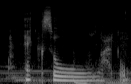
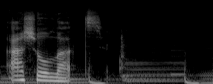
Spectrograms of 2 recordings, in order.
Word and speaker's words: axolotl: It's asholot. Lot. Asholot is the actual pronunciation of axolotl.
